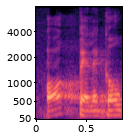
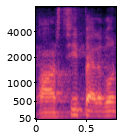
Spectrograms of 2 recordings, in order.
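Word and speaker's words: archipelago: ठीक है ना, ये जो स्पेलिंग आपको दिख रही है, ऑक पेलेगो बोलेंगे इसे, ठीक है, आर्ची पेलेगो नहीं, ऑक पेलेगो, यहाँ पे का साउंड आएगा, ऑक पेलेगो।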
